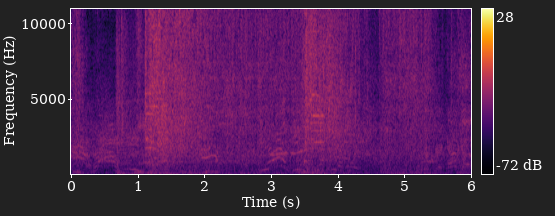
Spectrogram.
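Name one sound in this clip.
An axe hacks into zombies with heavy wet thuds.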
